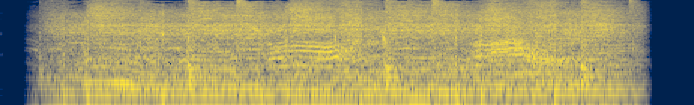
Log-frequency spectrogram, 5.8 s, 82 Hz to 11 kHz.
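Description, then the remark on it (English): A singer lets out a raw, sustained scream over a loud, dense wash of live band music near the end of a song in a 2005 live session recording, lasting about five seconds before cutting off abruptly. “I'll insert a little scream here and you'll get it.”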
